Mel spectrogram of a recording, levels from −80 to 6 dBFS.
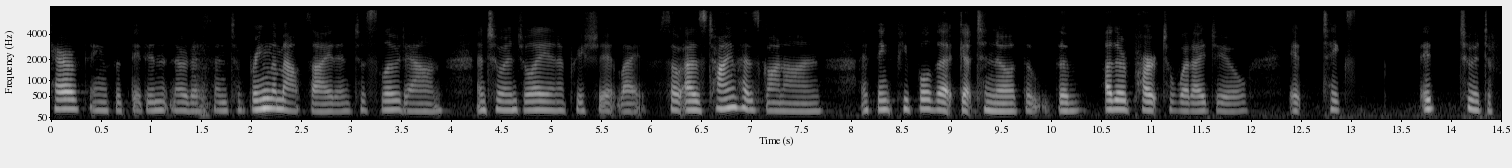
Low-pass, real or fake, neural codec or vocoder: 7.2 kHz; fake; codec, 24 kHz, 0.5 kbps, DualCodec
